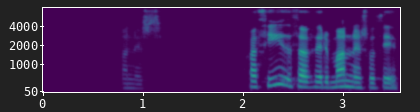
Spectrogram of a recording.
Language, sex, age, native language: Icelandic, female, 50-59, Icelandic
